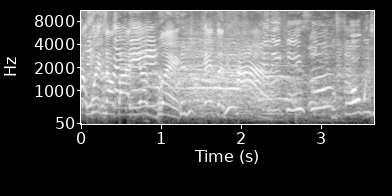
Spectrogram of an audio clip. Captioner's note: crowd gasping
